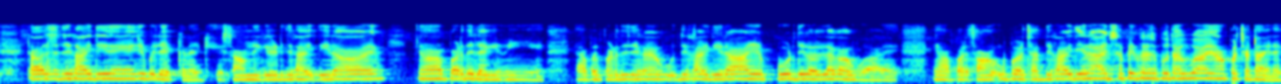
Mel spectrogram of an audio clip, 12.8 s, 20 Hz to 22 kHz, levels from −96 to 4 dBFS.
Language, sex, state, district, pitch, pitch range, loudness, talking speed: Hindi, male, Chhattisgarh, Jashpur, 185 Hz, 170-200 Hz, -22 LUFS, 260 wpm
